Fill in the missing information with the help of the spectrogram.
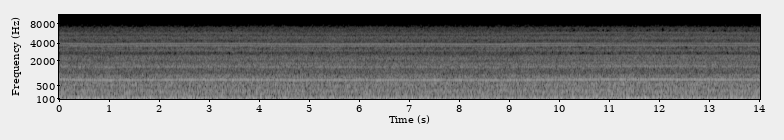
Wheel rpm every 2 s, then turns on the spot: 0, 0, 0, 0, 0, 0, 0.
none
